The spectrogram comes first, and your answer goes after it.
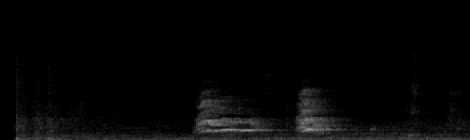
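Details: Chihuahua at a pet shop in Omihachiman gives two short, high-pitched yapping barks about a second apart over a low background hum.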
